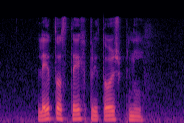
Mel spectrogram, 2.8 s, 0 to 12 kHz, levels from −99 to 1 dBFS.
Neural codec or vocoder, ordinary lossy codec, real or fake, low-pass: none; AAC, 64 kbps; real; 7.2 kHz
